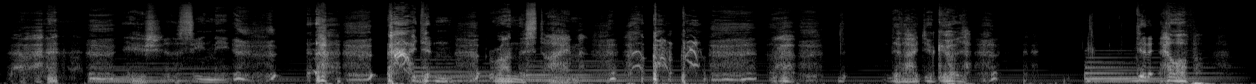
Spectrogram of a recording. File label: Video Game dying character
